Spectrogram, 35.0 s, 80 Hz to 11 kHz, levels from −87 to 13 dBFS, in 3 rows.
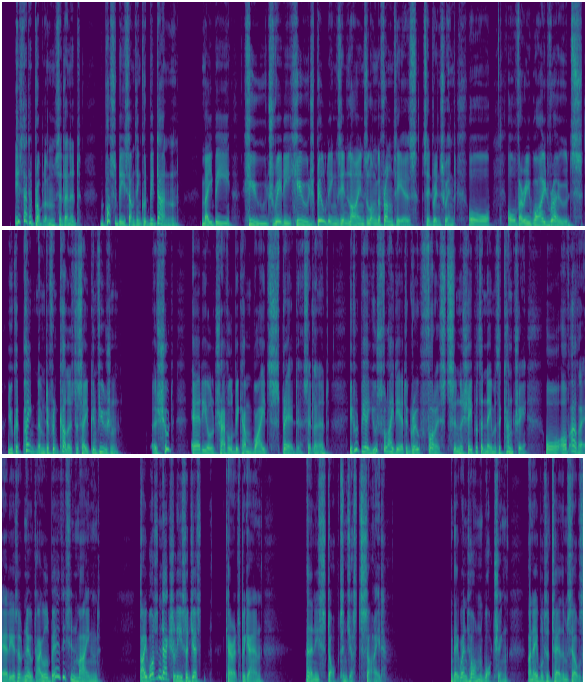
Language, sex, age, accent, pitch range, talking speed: English, male, 50-69, British, 110-170 Hz, 165 wpm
